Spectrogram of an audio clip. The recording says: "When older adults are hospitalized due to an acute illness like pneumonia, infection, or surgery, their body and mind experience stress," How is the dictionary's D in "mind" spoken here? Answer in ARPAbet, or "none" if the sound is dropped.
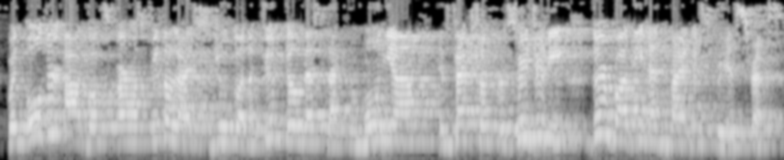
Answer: none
